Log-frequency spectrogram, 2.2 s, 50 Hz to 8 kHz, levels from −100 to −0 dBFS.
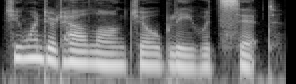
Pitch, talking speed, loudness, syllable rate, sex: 170 Hz, 215 wpm, -19 LUFS, 4.9 syllables/s, female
